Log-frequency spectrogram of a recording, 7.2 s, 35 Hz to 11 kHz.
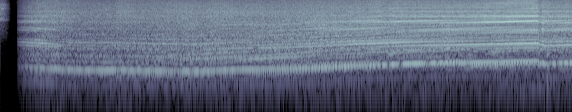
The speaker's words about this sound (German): Ich glaube MotoGP Onboard-Aufnahme, ne? Live aus dem Fernsehen. Könnte man meinen. Ja, es ist tatsächlich äh, Ride 5.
